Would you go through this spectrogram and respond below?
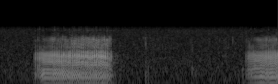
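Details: Sleeping French Bulldog puppy snoring heavily: one loud, rasping, drawn-out snore lasting about a second, a quiet pause, then the next snore beginning.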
